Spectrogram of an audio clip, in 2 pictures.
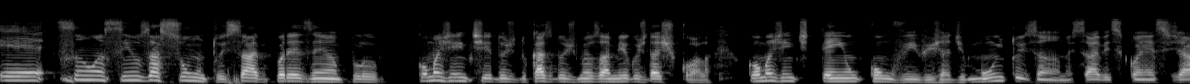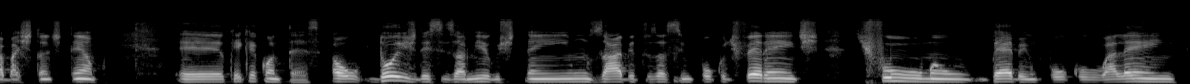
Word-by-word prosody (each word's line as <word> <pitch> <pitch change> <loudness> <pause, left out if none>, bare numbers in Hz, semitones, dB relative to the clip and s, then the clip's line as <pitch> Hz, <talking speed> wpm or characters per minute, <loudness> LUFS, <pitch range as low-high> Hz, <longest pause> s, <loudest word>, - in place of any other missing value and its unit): É, 185 +5 +1
são 210 -1 -2
assim 195 -1 -3
os 195 -2 -4
assuntos, 170 - -1
sabe? 145 -7 +3
Por 150 +4 +5
exemplo, 130 -4 +1 0.4
como 165 +3 +1
a 185 - +3
gente 160 -3 -3
dos 140 -4 -6
no 135 - -12
caso 145 -3 +4
dos 140 -4 -5
meus 135 +1 -2
amigos 135 -2 +1
da 135 - +5
escola, 135 - -6 0.3
como 150 +3 +2
a 175 - +2
gente 160 -1 -6
tem 145 0 +3
um 145 0 -1
convívio 115 -5 -3
já 110 +1 -4
de 110 +2 -10
muitos 165 - -3
anos, 105 -2 -5
sabe, 115 -1 -2
se - - -13
conhece 115 -2 -6
já 115 0 +1
há - - +2
bastante 245 - -5
tempo, 260 -2 +2 0.8
é, 120 0 +1
o - - -12
que - - -6
que - - -8
acontece? 110 -7 -4
Ao 135 -2 +4
2 170 +1 +6
desses 120 -1 -6
amigos 120 -1 -1
têm 125 0 +2
uns 130 -4 -1
hábitos, 125 0 0
assim, 130 - -4
um 250 - -4
pouco 125 0 -6
diferentes, 140 0 +3 0.5
fumam, 155 - +3 0.2
bebem 135 -3 +4
um 115 - -4
pouco 115 -1 -6
além 130 +1 +2
135 Hz, 145 wpm, -24 LUFS, 120-155 Hz, 0.8 s, 2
